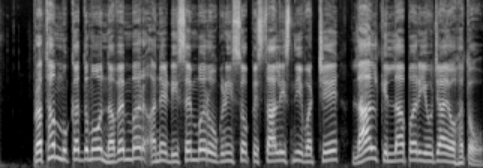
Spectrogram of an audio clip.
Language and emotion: Gujarati, neutral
